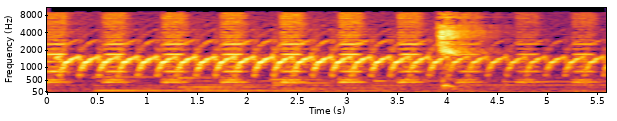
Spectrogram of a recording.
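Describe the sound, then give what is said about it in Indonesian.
A car alarm blares loudly in a parking lot, cycling through rapid, repeating warbling tones in a steady, insistent rhythm that fills the whole stretch without pause. “terdengar suara alarm mobil berbunyi keras.”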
